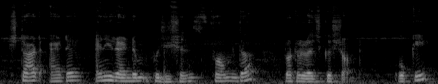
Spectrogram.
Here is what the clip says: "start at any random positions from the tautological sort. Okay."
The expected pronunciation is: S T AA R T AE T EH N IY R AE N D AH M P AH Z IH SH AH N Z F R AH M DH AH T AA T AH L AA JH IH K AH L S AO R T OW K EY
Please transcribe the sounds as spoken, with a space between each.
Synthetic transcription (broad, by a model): S T AA R T AE T EH N IY R AE N D AH M P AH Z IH SH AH N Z F R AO M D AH T AA T AH L AA JH IH K AH L SH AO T OW K EY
